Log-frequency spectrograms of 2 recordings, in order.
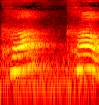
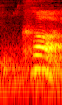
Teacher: When we start the letter, ka sound is coming and ending with ha. Ka and ha. These two sounds are hidden in this one. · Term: Mahapranakshar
